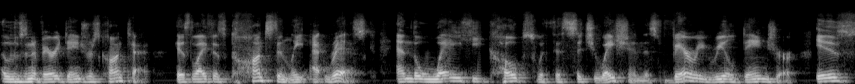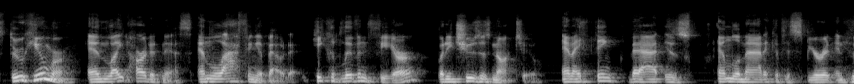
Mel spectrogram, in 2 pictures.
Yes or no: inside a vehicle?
no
